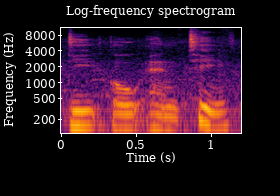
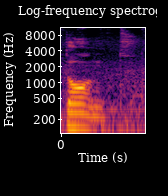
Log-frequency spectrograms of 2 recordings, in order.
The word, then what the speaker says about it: don't: a word like don't d-o-n-t and it looks like it only has one vowel so many japanese pronounce it don't or won't but actually the vowel o here has three three sounds excuse me three important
